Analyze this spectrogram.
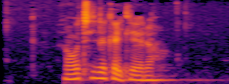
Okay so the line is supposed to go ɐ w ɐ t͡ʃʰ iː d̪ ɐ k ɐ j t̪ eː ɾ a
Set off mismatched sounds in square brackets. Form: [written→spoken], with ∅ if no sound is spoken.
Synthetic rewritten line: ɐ w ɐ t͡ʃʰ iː d̪ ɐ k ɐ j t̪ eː ɾ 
